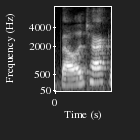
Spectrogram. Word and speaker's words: Belichick: So the only thing I'm nervous about is Belichick. Is that how you say his name? – Mm-hmm.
